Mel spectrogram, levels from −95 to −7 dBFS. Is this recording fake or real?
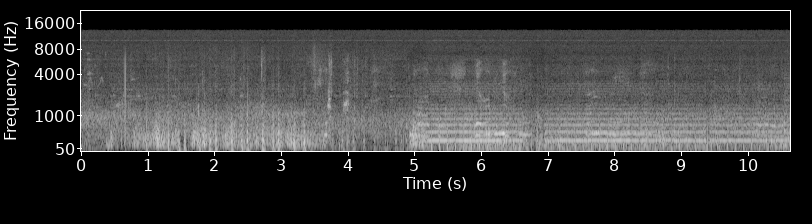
fake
